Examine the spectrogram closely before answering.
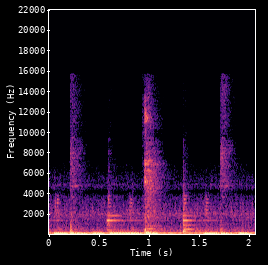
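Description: Background music with a steady drumbeat over a bass line.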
